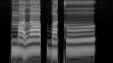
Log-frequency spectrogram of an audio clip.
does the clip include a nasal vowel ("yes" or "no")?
no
